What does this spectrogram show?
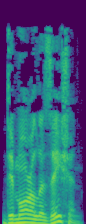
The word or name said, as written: demoralization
